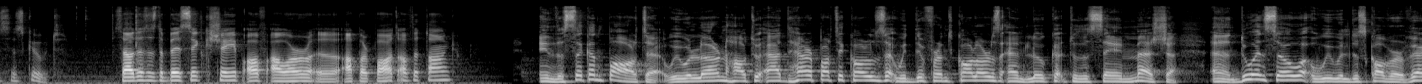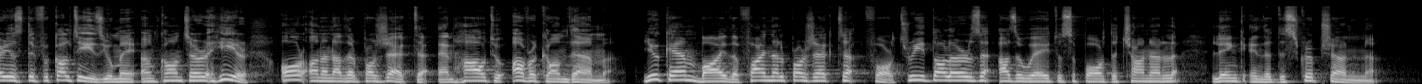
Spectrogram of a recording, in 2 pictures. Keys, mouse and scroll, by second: 0.7 click, 1.4 shift+middle click, 2.1 middle click, 6.8 scroll down 10, 6.9 middle click, 7.9 click, 8.0 scroll down 3, 8.1 scroll up 4, 8.3 scroll down 1, 8.8 click, 8.9 middle click, 9.1 click, 9.2 click, 9.2 middle click, 9.4 click, 9.4 scroll up 10, 10.0 click, 12.2 click, 12.7 middle click, 13.0 scroll up 2, 13.1 ctrl+b, 13.4 click, 15.3 click, 15.5 click, 15.9 ctrl+alt+b, 16.0-16.4 scroll down 3, 16.3 shift+middle click, 16.9 click, 17.0 middle click, 17.4 click, 17.7-18.1 scroll down 29, 17.9-19.1 scroll up 20, 18.4 shift+middle click, 18.5 middle click, 18.9 click, 19.3 click, 19.5 middle click, 19.7 scroll up 13, 19.8 scroll down 1, 19.9 click, 20.0 KP_0, 20.1 middle click, 20.3 scroll down 1, 20.4 middle click.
